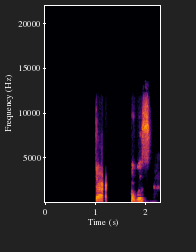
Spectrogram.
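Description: A woman speaks over an online call.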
